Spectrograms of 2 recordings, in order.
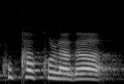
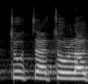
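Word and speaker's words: Coca-Cola: 그래서 이렇게 배워간 사람이 거기 코카콜라가 알잖아요. COC. 그래서 그걸 뭐라고 했냐면 쪼짜 쫄라 주세요. 라고 했대요. 하지만 외래어는 외래어 발음 그대로 쓰는 거예요.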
